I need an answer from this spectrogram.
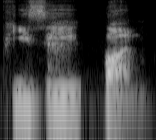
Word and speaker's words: Piscifun: have a tough time i tell them it's like reese's pieces pc fun right and so the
